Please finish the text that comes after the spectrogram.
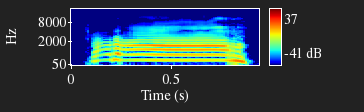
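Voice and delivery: a squeaky, very high ta-da; goblin queen entrance. Retold or imitated. Goblin queen appearing out of nowhere, squeaky showy ta-da. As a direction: pop out of nowhere with a showy flourish. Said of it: "appear out of nowhere and be like".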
